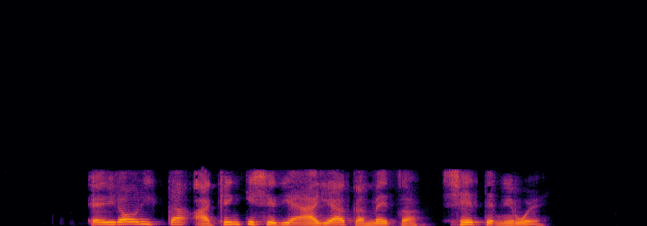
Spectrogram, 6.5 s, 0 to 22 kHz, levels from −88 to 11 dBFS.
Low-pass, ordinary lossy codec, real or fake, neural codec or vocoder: 5.4 kHz; AAC, 32 kbps; fake; codec, 16 kHz, 1 kbps, X-Codec, WavLM features, trained on Multilingual LibriSpeech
